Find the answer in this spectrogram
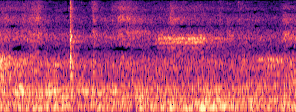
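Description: Voices murmuring faintly over a steady outdoor background hum, with a single sharp click about half a second in.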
